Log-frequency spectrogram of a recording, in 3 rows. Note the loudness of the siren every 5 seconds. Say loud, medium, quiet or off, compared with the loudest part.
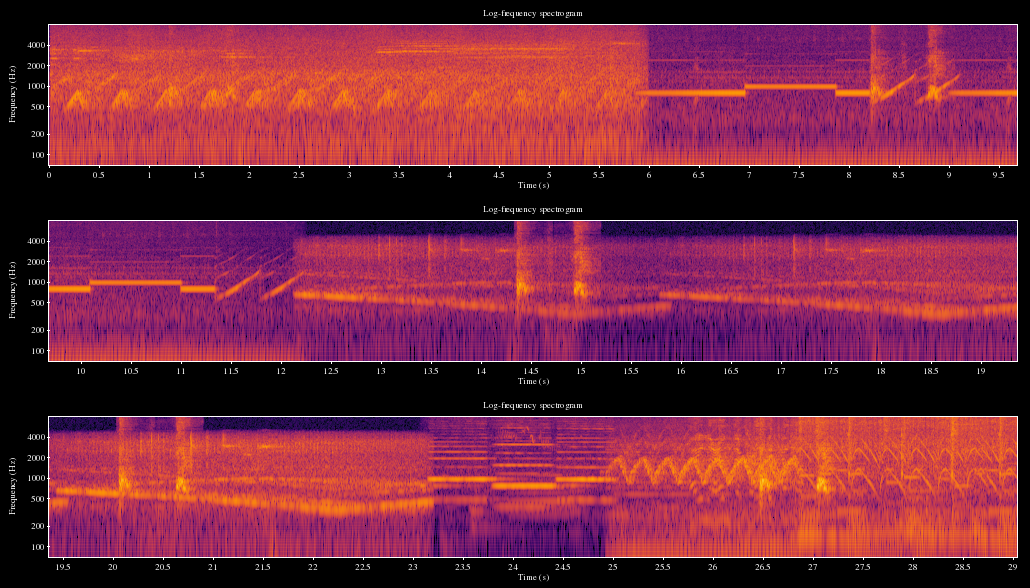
loud, loud, medium, medium, loud, loud.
